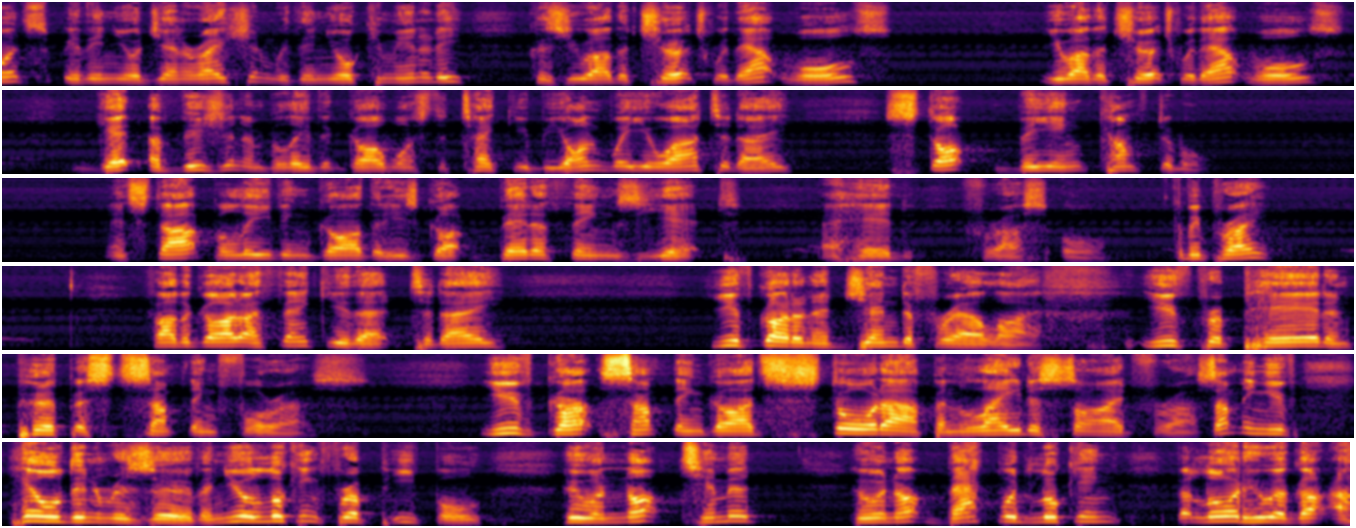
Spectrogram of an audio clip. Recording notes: The live stream of Destiny Church Atherton.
